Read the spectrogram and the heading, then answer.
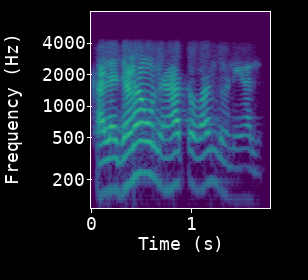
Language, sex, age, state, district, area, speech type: Gujarati, male, 18-30, Gujarat, Junagadh, urban, conversation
